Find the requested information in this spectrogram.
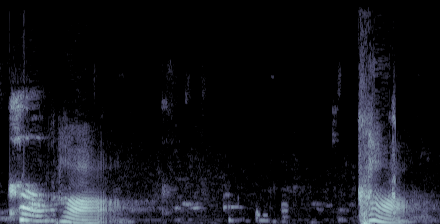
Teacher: in British accent there is no R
